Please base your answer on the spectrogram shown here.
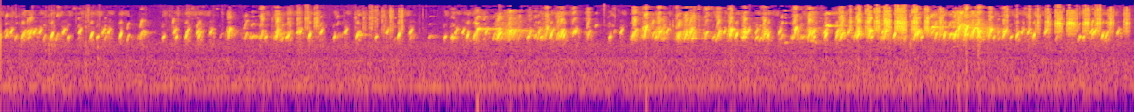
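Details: European goldfinch chatter played to stimulate goldfinches to sing and mate: dense, continuous twittering of rapid high chirps and trills, swelling into a loud tangled burst near the end.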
